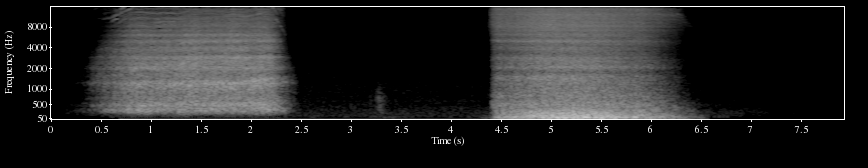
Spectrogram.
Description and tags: Deep Breath 1 1
Field, Human, Person, Design, Deep, Breathing, Foley, Recording, Air, Tired, Breath, Sound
